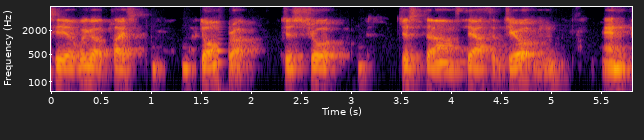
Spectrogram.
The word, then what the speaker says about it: Dongara: We got a place, Dongra, just south of Geraldton, and people call it Dongara. And it's like, no, it's Dongra.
